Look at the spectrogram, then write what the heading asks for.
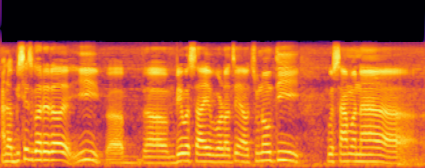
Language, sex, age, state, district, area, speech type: Nepali, male, 18-30, West Bengal, Darjeeling, rural, spontaneous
